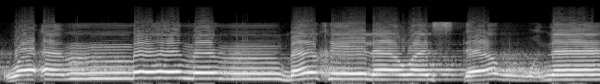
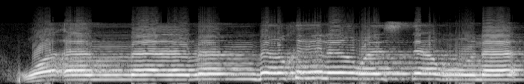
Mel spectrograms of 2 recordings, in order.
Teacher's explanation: dia disertai dengan dengung tapi dengungnya itu takarannya tidak boleh lebih dari 2 harkat. Tidak boleh kita bacanya panjang. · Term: iqlab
